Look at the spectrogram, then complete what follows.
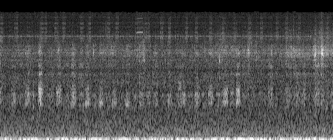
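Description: Faint panting of a Russo-European laika, with small irregular ticks.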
